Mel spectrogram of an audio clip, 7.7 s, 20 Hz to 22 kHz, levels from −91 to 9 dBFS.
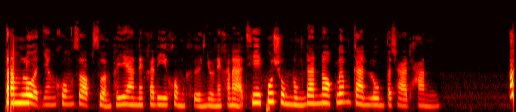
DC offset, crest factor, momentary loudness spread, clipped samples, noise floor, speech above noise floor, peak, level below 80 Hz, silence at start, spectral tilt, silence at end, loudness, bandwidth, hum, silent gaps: under 0.1%; 26 dB; 15 LU; under 0.1%; -74 dBFS; 47 dB; 0 dBFS; -66 dBFS; 0.1 s; -5 dB/octave; 0.05 s; -26 LUFS; 9.4 kHz; none; none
